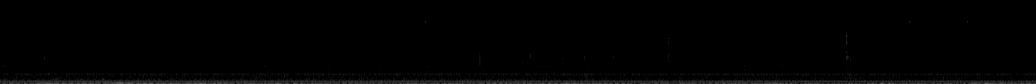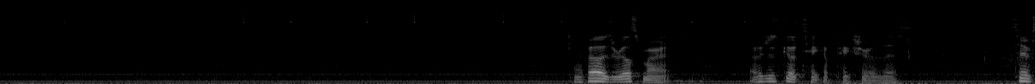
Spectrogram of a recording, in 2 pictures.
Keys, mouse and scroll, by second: 4.2 click, 5.1 ctrl+d, 5.6 ctrl+z, 6.1 ctrl+z, 7.4 ctrl+d, 8.4 l, 9.1 click, 9.7 click, 11.0 click, 12.8 click, 13.3 click, 14.1 click, 14.5 click, 15.4 click, 16.0 click, 16.5 click, 17.3 click, 17.8 click, 18.3 click.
